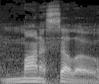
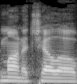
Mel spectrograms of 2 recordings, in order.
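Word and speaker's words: Monticello: I almost said Montichello, but I was like, so many people say Montichello. I can't remember. There's like a there's no H next to the C in No, but there's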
